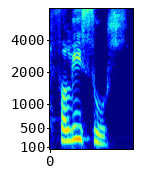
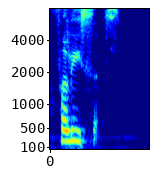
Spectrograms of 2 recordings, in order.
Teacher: for the masculine, we get felizus with U, and the feminine, we get a Schwa, felices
